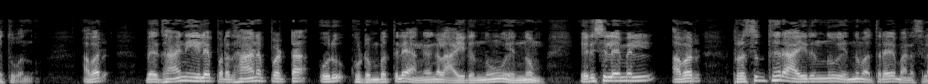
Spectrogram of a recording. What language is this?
Malayalam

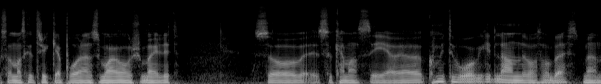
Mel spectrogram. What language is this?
Swedish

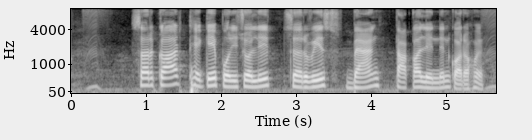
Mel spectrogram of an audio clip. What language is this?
Bangla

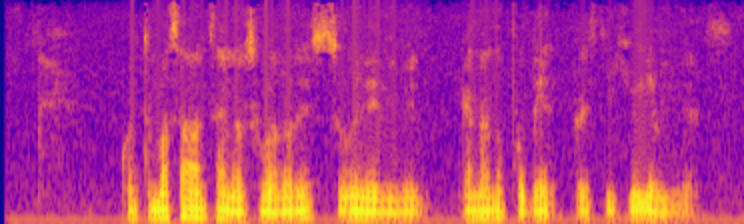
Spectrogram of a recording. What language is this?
Spanish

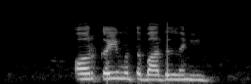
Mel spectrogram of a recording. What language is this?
Urdu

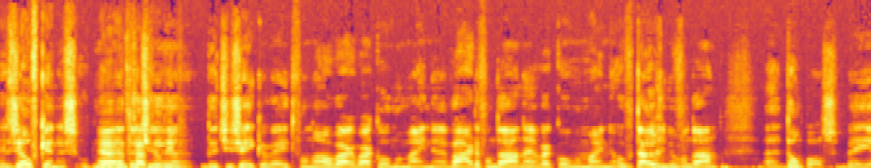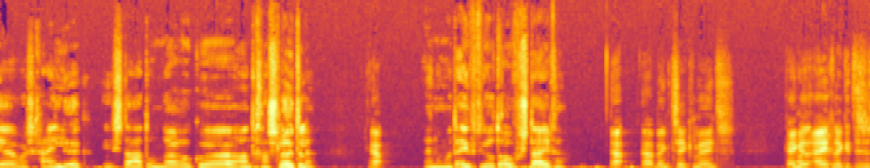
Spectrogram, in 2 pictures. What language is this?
Dutch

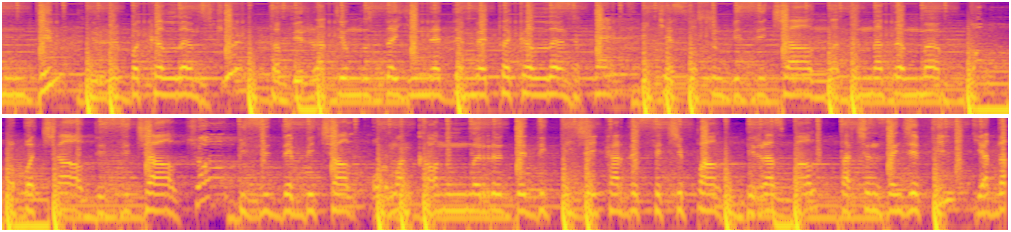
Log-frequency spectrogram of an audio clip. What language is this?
Turkish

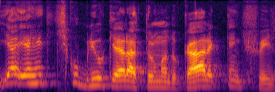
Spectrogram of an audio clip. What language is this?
Portuguese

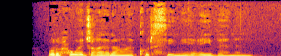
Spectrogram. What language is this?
Kabyle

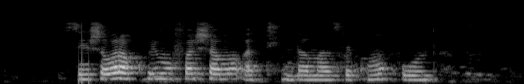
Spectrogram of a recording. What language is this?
Kinyarwanda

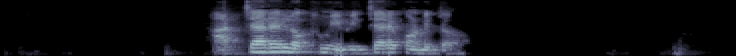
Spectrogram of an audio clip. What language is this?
Odia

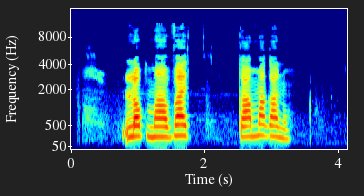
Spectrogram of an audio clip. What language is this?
Masana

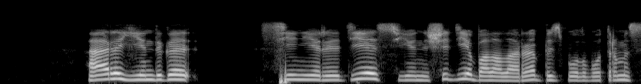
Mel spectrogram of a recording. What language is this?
Kazakh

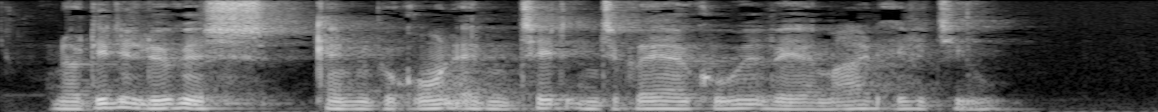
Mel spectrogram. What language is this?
Danish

